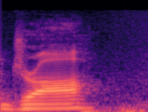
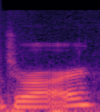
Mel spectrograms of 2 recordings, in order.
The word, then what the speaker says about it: drawer: And then uh pulling out the that device we call it a draw. A drawer.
